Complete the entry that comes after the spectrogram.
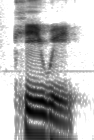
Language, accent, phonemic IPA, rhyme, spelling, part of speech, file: English, US, /ˈkiːwi/, -iːwi, Kiwi, noun / adjective / proper noun, En-us-Kiwi.ogg
- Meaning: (noun) A New Zealander; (adjective) Of or from New Zealand; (proper noun) A rural locality in Tasman district, New Zealand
